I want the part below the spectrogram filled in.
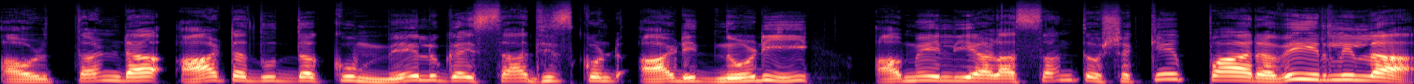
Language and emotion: Kannada, happy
